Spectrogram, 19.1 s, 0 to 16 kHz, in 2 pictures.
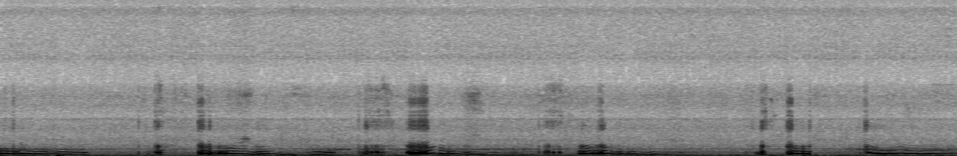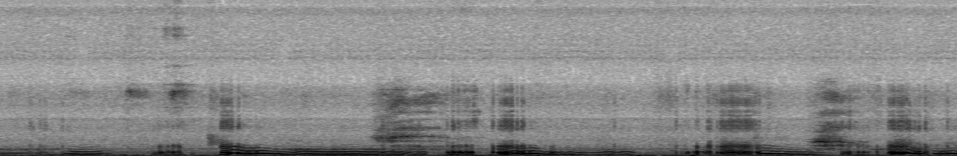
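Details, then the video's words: One-eared female hedgehog Mashenka sleeping and snoring, summer 2021: a long string of breathy snuffles and short, bending nasal whines, some rising then sliding down, repeated irregularly throughout. "Машенька - ежиха без ушка. Храпим и сопим."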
